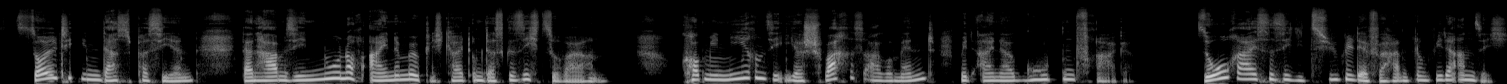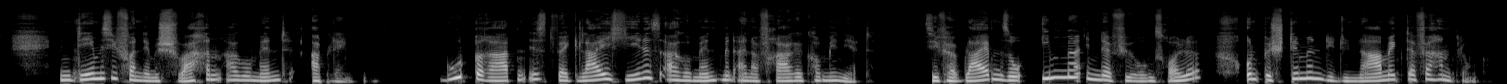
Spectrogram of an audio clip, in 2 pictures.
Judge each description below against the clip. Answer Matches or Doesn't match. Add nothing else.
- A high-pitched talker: Matches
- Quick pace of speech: Doesn't match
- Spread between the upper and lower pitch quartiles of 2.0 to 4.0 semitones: Doesn't match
